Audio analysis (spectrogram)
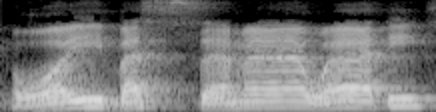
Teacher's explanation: غیب السماوات والارض، غیب السماوات والارض یہاں پہ غین کو موٹا کریں گے، آگے غیب السماوات سین کے اوپر تشدید ہے، اس پہ سٹی کی آواز نکالیں گے، اس کو موٹا بھی نہیں کرنا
